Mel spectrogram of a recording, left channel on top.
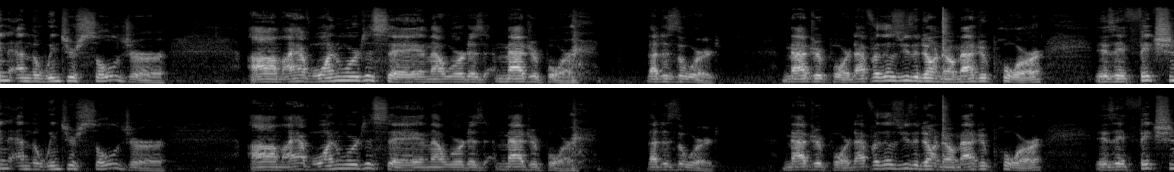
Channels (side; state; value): right; quieter; 7.2 dB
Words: and the Winter Soldier. I have one word to say, and that word is Madripoor. That is the word. Madripoor. Now, for those of you that don't know, Madripoor is a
